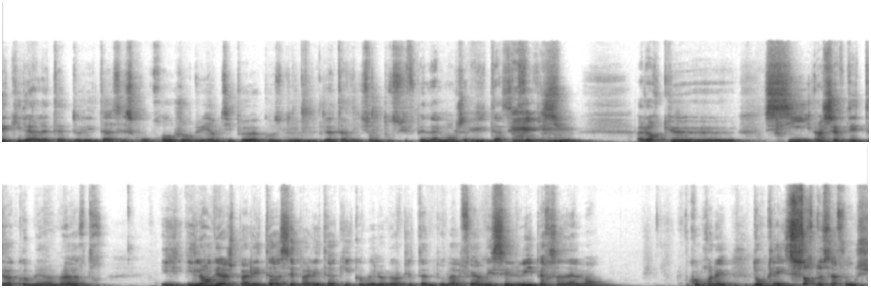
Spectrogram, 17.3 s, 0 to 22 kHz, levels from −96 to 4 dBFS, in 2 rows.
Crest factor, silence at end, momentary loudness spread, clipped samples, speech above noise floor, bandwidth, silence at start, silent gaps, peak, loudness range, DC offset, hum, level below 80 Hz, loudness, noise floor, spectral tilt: 18 dB; 0 s; 9 LU; under 0.1%; 31 dB; 16 kHz; 0 s; none; -6 dBFS; 2 LU; under 0.1%; none; -62 dBFS; -23 LUFS; -54 dBFS; -5 dB/octave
